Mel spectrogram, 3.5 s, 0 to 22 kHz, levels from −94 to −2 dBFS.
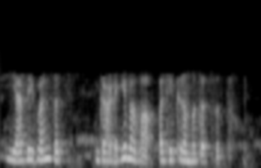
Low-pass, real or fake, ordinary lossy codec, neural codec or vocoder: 3.6 kHz; fake; MP3, 24 kbps; codec, 16 kHz, 2 kbps, FunCodec, trained on LibriTTS, 25 frames a second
